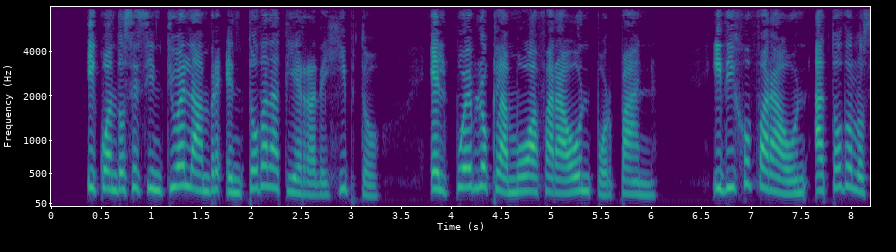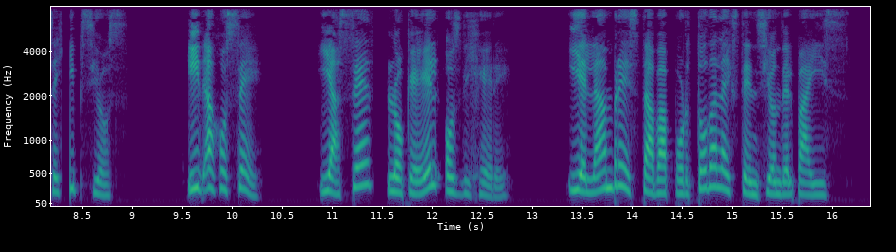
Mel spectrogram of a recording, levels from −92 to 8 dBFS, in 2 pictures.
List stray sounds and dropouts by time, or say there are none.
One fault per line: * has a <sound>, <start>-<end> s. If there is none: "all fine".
* has a dropout, 8.3-8.4 s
